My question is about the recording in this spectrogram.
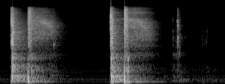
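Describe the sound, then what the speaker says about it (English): A nail gun drives nails into a wooden picture frame miter, firing in two close double bursts with sharp pneumatic snaps, followed by a softer click, with no talking. "So let's shoot a couple of nails in this."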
